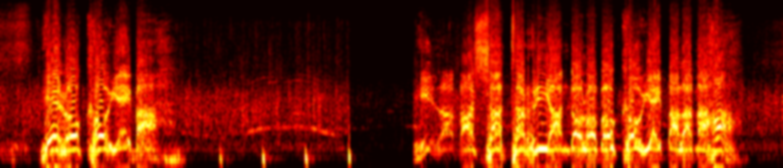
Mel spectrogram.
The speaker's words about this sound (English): Hey, I feel it in this place right now. I want you to clap your hands.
